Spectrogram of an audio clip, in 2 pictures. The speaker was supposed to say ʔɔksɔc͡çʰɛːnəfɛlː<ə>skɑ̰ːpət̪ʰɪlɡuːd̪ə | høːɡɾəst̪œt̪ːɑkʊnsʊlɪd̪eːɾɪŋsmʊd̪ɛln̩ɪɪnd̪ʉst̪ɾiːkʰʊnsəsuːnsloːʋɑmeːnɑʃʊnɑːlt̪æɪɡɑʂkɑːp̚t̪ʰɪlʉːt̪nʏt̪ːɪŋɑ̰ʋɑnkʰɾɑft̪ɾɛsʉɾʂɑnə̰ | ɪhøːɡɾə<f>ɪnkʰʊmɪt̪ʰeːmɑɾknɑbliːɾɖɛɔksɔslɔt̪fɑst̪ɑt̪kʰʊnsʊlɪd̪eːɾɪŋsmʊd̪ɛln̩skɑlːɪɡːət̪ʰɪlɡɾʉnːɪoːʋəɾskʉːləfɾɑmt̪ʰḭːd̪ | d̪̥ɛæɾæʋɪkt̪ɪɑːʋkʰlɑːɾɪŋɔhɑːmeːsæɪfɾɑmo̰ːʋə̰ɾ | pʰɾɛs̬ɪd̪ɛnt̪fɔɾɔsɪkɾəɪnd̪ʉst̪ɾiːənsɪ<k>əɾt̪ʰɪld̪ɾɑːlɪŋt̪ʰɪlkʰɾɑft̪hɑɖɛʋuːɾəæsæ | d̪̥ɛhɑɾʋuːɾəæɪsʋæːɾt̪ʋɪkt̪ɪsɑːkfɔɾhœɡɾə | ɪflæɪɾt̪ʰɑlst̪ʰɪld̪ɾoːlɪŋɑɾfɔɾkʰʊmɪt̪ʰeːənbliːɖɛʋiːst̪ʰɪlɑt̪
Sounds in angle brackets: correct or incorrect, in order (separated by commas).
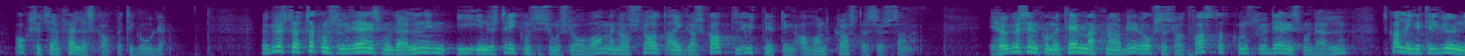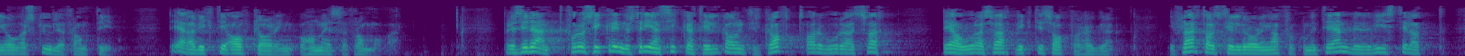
correct, incorrect, correct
